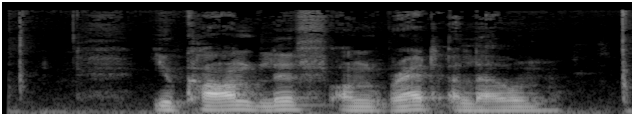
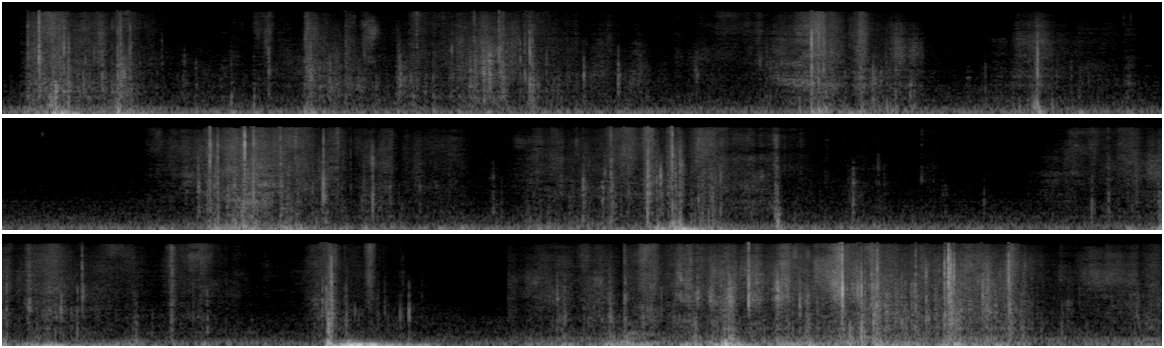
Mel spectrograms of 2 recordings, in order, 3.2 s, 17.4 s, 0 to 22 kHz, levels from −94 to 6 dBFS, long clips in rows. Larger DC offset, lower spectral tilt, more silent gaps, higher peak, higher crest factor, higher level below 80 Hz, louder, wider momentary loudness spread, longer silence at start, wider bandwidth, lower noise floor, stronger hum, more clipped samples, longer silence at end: neither; first, -7 dB/octave vs -1.5 dB/octave; neither; second, -12 dBFS vs -6 dBFS; second, 18 dB vs 34 dB; second, -56 dBFS vs -48 dBFS; first, -30 LUFS vs -42 LUFS; second, 16 LU vs 24 LU; about the same, 0.05 s vs 0.05 s; about the same, 17 kHz vs 16.5 kHz; second, -56 dBFS vs -62 dBFS; neither; neither; about the same, 0 s vs 0 s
